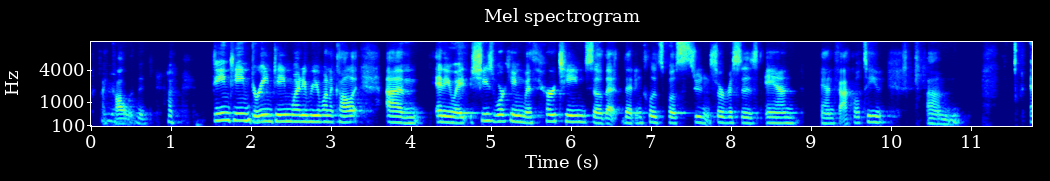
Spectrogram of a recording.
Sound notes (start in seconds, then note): none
